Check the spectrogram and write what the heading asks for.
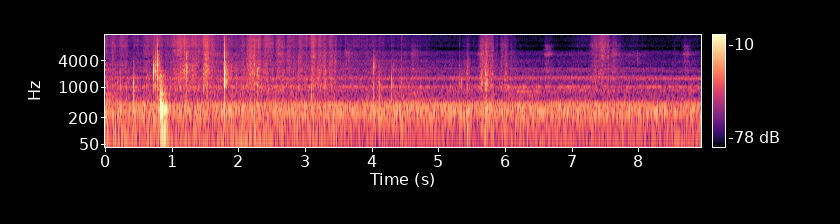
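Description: Tapioca starch being spooned into a glass bowl on a kitchen scale: a few faint, scattered clicks and light scraping, the sharpest click about two seconds in, over a faint steady hum.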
